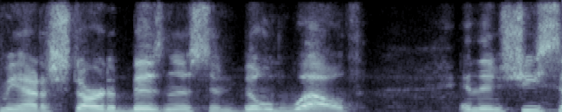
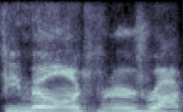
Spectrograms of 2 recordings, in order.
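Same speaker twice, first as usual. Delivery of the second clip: put-on women's voice; 4 semitones higher than usual. Retelling what he told her about her niche: put-on voice for how the ladies say it. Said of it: "'cause that's how the ladies would say it".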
